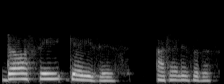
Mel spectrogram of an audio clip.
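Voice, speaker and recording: A woman's voice: medium pitch, moderate pace. A woman reading scripted narration for a radio play over a video call. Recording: dull video-call audio.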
